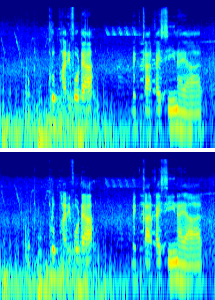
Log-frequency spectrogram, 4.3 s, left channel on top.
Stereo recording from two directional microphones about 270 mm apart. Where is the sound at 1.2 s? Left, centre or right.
Centre.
